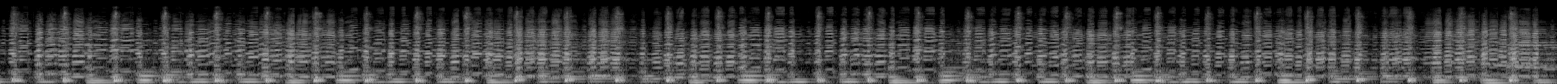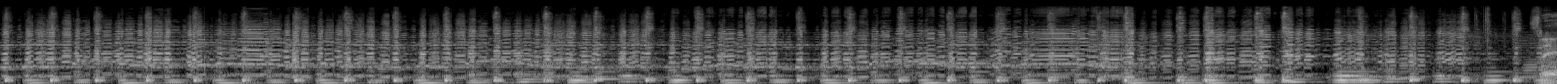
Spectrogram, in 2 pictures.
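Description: Instrumental break of a Serbian folk kolo: an accordion plays the lead melody over a band accompaniment with a steady, even bass beat. The bass grows stronger about halfway through.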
